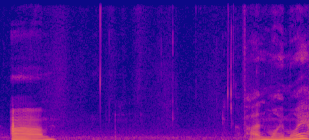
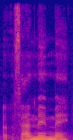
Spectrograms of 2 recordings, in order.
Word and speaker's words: Fan Mei Mei: Fan Moi Moi? I don't know how to pronounce it in Cantonese. It's Fan Mei Mei.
